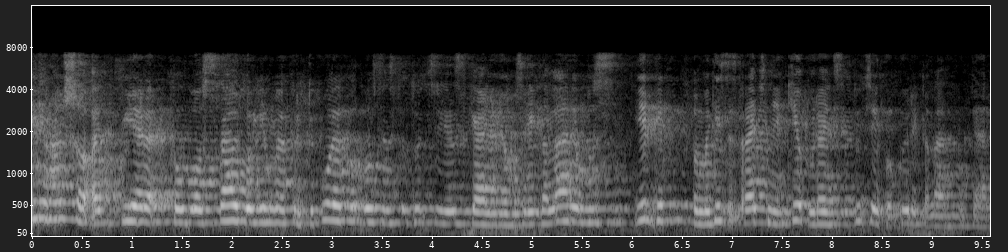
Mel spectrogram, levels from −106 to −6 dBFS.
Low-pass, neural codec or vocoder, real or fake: 7.2 kHz; codec, 16 kHz, 4 kbps, FreqCodec, larger model; fake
